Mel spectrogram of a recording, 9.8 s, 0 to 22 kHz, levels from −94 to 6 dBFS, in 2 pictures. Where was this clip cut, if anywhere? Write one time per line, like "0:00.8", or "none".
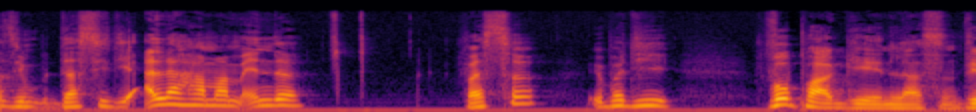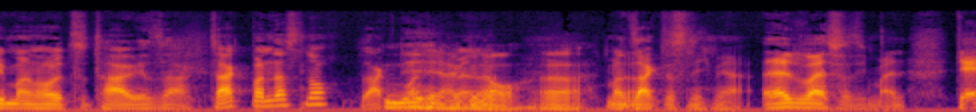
none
